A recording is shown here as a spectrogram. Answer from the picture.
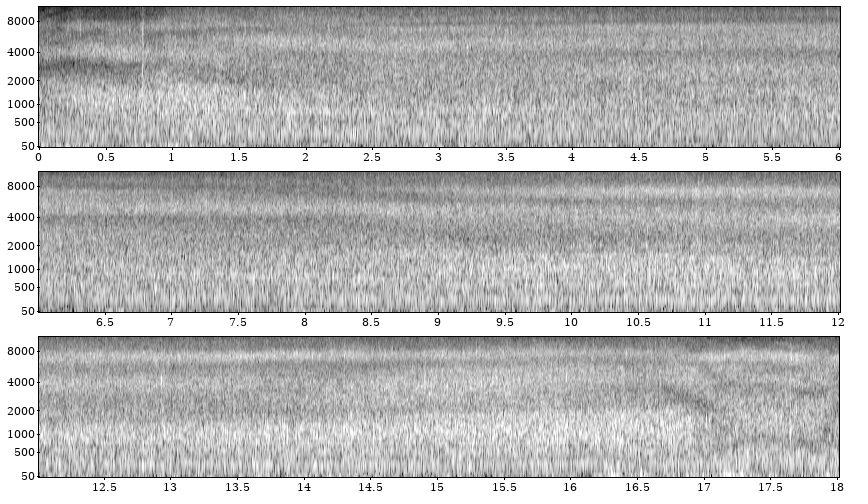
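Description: Shallow wadi water running steadily over the concrete bed and stones under a road bridge. There are a couple of brief low knocks near the end.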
